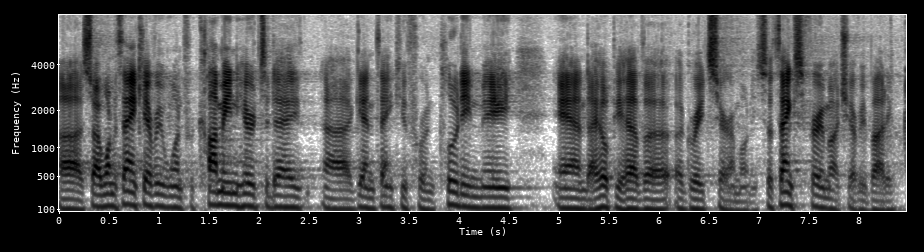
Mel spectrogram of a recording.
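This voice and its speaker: Somewhat breathy, a man's medium-pitched voice races at a very fast pace with ordinary pitch variation on a very clean recording with a silent background. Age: 60s. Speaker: politician. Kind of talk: ceremony speech. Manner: halting, many fillers.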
